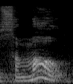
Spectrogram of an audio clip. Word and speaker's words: Samoht: upon this man named Simone which was the T is silent but it's literally Thomas backwards so smug and he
